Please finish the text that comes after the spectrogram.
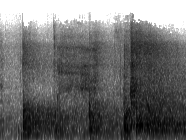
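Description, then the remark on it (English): A heavy door bangs shut in an echoey hospital stairwell, its boom ringing off hard walls, with a few other loud thuds around it and no voices. “Sorry for the loud door slam. I'm in the stairwell, so it's kind of echoey.”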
